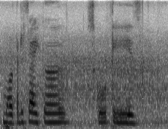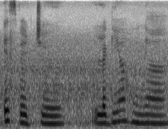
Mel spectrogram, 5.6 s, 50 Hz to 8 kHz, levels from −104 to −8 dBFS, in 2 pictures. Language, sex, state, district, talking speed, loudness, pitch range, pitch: Punjabi, female, Punjab, Kapurthala, 65 wpm, -18 LUFS, 185-215 Hz, 195 Hz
